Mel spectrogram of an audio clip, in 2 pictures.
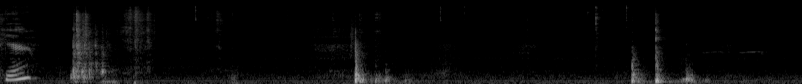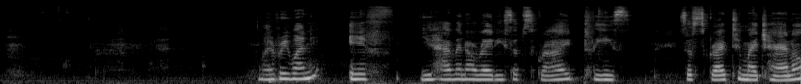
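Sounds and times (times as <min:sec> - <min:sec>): faint room hum: 0:00.0 - 0:16.0.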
